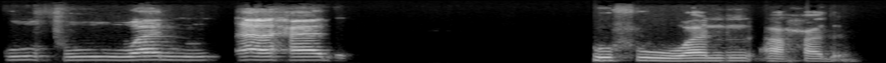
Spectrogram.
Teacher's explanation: দুইবার ঠোঁট গোল হয়ে আওয়াজ বের হবে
